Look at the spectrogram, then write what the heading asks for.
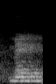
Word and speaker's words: Meghan: also have on display meghan who is pronounced megan duggan's hockey stick for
